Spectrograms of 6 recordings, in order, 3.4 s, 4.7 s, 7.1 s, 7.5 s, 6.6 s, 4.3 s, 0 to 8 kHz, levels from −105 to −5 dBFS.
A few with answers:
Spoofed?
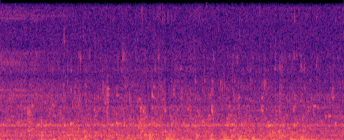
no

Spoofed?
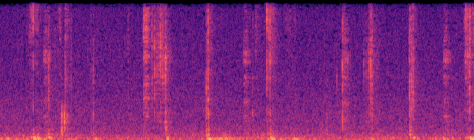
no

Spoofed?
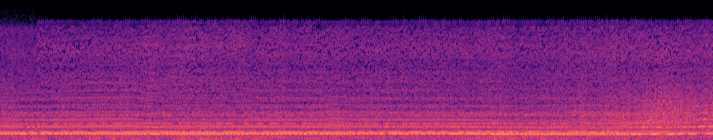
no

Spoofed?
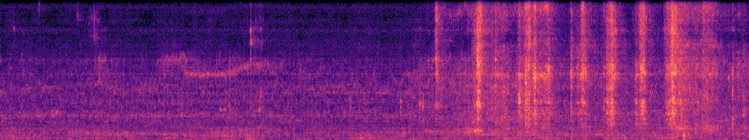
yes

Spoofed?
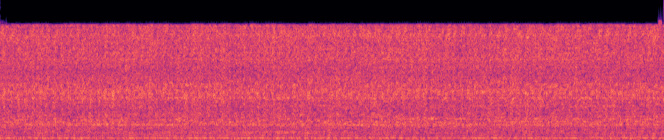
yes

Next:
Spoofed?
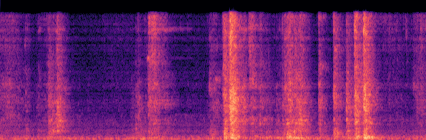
yes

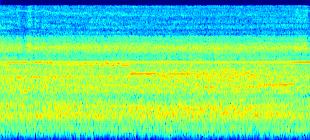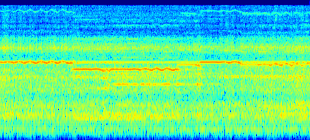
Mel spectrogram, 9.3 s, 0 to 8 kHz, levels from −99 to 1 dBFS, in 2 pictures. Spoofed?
no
